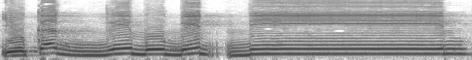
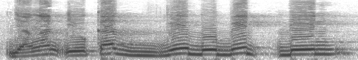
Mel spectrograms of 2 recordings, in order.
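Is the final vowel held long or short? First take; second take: long; short. First: The final vowel is drawn out long. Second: The final vowel is cut short. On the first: The speaker calls it right. "Dia harus dipanjangkan dan mengalir" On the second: The speaker calls it wrong. "jangan ... salah"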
